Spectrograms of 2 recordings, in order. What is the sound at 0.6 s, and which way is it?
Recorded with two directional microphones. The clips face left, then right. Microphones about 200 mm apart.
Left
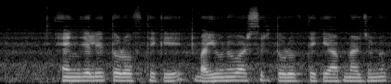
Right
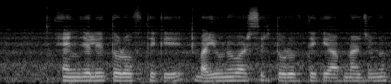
Speech, 35° left (ahead or behind).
